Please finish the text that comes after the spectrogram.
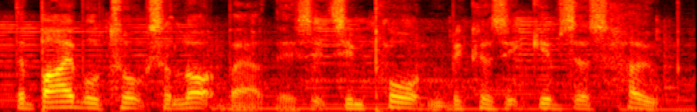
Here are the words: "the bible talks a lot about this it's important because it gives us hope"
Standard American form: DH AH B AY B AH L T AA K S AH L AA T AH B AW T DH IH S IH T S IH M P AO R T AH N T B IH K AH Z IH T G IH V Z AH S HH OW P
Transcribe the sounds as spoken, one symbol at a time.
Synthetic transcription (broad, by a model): DH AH B AY B AH L T AA K S AH L AA T AH B AW T DH IH S IH T S IH M P AO R T N B IH K AH Z IH T G IH V Z AH S HH OW P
